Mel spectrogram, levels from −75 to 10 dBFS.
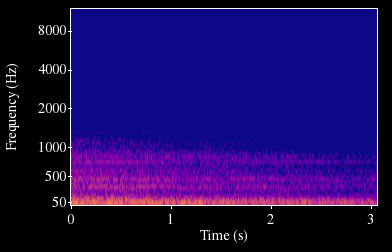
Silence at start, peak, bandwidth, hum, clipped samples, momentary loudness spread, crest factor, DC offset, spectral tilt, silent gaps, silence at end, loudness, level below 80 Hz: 0 s; -14 dBFS; 1.4 kHz; none; under 0.1%; 10 LU; 14 dB; 0.4%; -14.5 dB/octave; none; 0 s; -33 LUFS; -28 dBFS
